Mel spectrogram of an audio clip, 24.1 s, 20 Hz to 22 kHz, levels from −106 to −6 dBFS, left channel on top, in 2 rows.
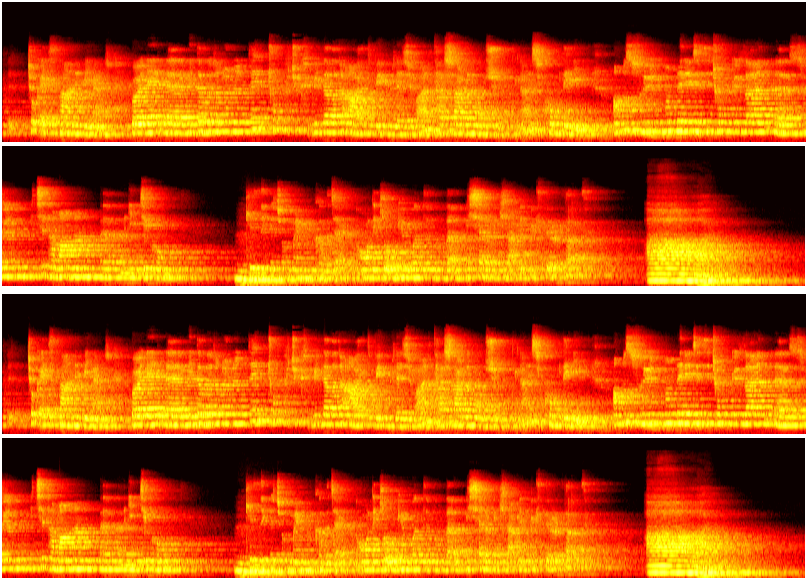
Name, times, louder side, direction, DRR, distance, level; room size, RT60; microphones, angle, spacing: voice 1, 0.1-14.6 15.7-20.7, equal, 20° right, -5 dB, 0.6 m, -29 dB
voice 2, 15.5-16.0 21.7-22.7, equal, 55° right, -10 dB, 1.3 m, -23 dB
4.5 x 2.9 x 2.3 m, 2.4 s
head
